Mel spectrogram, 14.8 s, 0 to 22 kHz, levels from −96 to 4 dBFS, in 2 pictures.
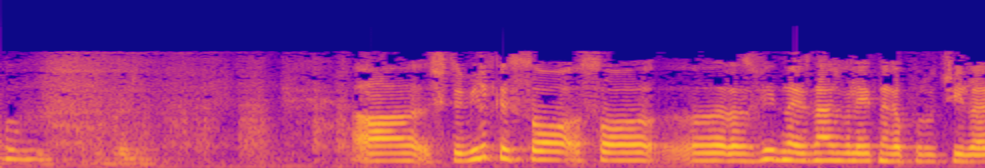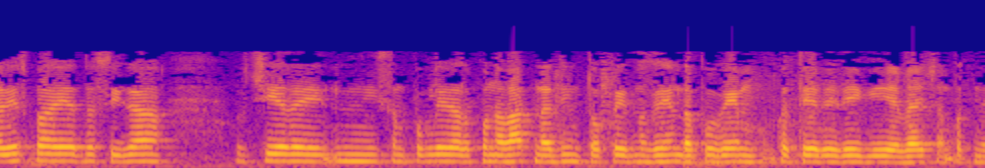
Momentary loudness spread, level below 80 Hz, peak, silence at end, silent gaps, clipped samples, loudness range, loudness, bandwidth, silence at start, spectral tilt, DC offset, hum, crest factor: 18 LU; -44 dBFS; 0 dBFS; 0 s; none; under 0.1%; 3 LU; -14 LUFS; 6.6 kHz; 0 s; -6.5 dB/octave; under 0.1%; none; 14 dB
